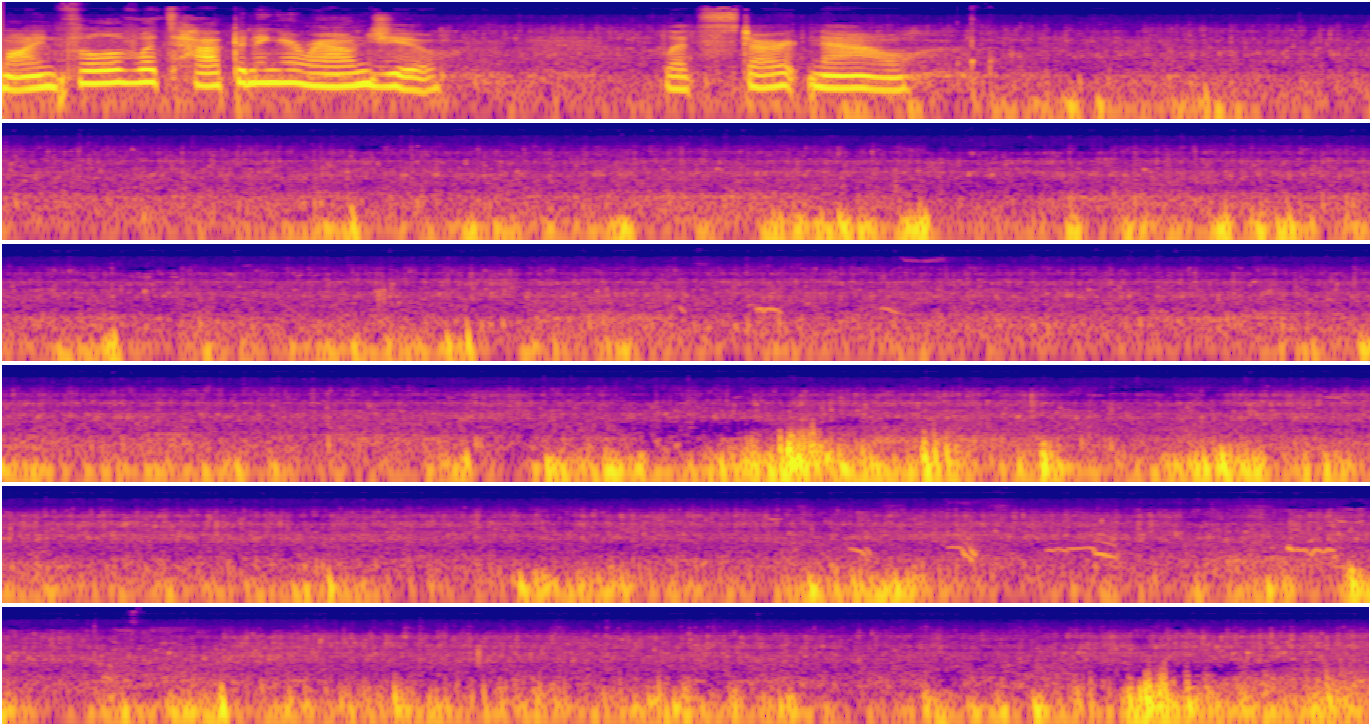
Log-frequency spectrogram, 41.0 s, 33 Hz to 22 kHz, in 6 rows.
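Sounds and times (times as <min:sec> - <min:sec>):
wind buffeting microphone: 0:08.4 - 0:11.7, 0:22.6 - 0:27.4, 0:31.2 - 0:41.0.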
